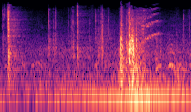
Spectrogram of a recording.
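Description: A door being opened, with a few sharp latch clicks and a heavier thunk partway through, over a low steady background hum. No one speaks.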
